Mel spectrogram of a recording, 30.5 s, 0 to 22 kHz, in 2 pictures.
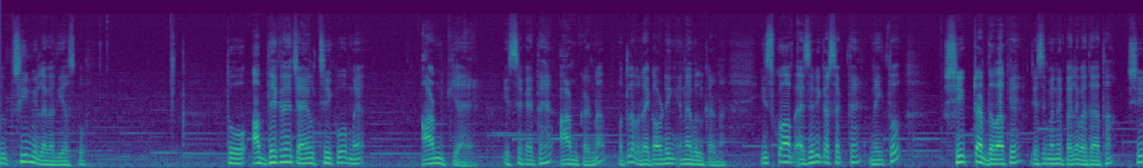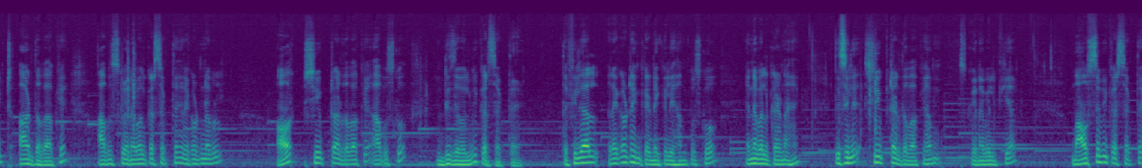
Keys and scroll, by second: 13.4 shift+r, 17.0 shift+r, 20.3 shift+r, 26.9 shift+r.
